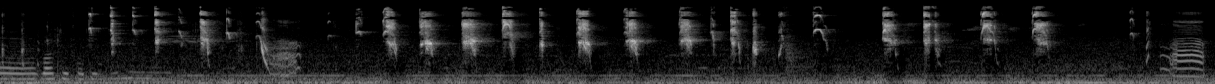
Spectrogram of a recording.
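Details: Monkey screaming because it does not want to be left alone: a fast run of shrill, high, piercing cries, roughly two per second and unevenly spaced, with a steady low hum underneath.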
